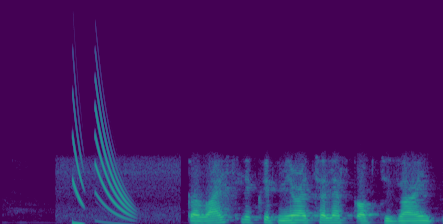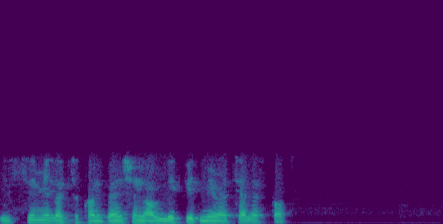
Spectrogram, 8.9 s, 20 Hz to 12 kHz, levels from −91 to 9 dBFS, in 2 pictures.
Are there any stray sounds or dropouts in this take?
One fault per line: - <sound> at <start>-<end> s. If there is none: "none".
- chirp at 0.7-1.4 s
